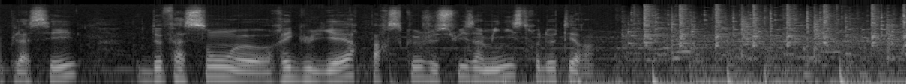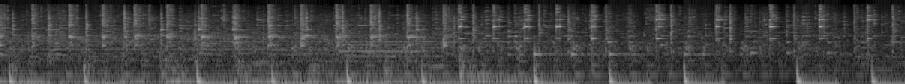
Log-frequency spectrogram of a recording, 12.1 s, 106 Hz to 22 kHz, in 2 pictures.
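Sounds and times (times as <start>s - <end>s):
crowd clanging pots and pans: 4.1s - 12.0s.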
